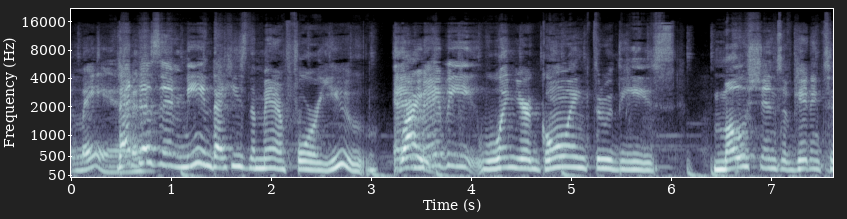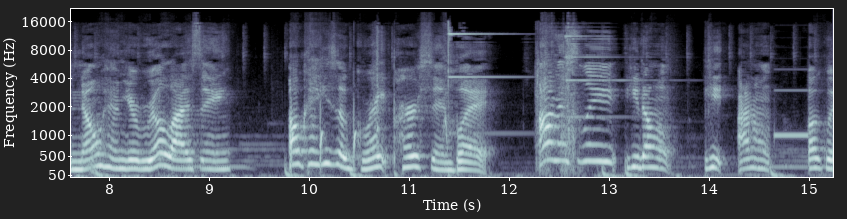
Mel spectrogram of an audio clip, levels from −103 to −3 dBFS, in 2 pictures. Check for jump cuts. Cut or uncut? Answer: cut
